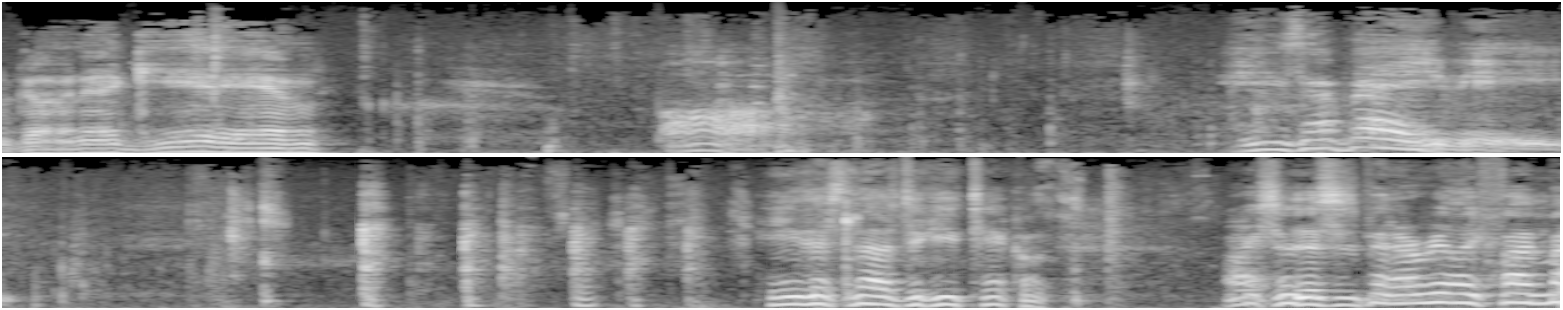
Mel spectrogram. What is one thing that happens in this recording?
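A man talks playfully up close.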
